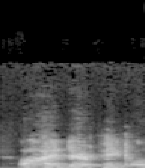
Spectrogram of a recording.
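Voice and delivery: usual speaking voice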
